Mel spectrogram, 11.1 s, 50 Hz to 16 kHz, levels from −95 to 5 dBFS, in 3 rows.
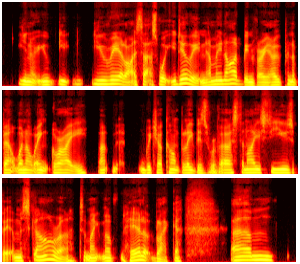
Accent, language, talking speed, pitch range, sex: British, English, 235 wpm, 130-175 Hz, male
